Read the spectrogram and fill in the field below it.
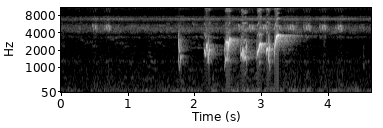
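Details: Red-eyed bulbul decoy song for luring birds: a lively run of short, rising, chirpy whistled notes with bubbly inflections, delivered in about two seconds. A faint, steady pulsing insect buzz runs alongside.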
